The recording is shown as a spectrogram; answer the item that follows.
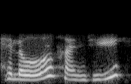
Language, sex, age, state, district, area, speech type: Punjabi, female, 18-30, Punjab, Fazilka, rural, conversation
